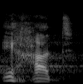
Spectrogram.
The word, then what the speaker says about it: Echad: E aqui está a palavra Ehad. Tá? Se escreve Echad, com CH. Echad, né? Ehad.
